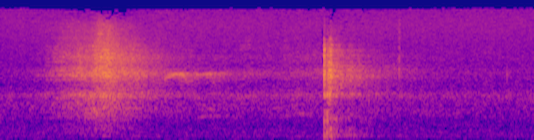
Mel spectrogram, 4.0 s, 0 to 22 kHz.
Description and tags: A single, close firework
A single firework explodes in the street, quite close to me. Rotherham South Yorkshire 31 Oct 2014.
expolosion, field-recording, firework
